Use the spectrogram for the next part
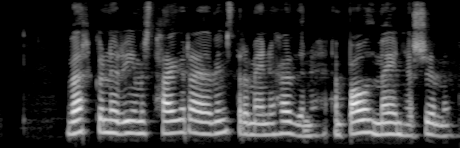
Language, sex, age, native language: Icelandic, female, 30-39, Icelandic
